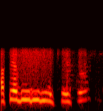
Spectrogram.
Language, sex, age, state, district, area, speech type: Maithili, female, 45-60, Bihar, Darbhanga, rural, conversation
